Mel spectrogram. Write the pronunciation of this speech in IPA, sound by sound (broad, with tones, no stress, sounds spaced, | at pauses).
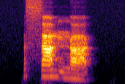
s a˥˩ m ŋ a˨˩ k̚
